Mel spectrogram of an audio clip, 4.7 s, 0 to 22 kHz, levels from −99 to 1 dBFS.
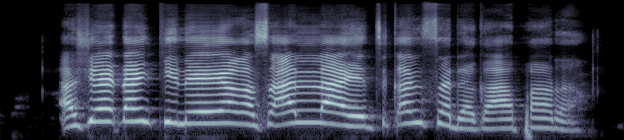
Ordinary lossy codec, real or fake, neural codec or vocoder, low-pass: none; fake; autoencoder, 48 kHz, 128 numbers a frame, DAC-VAE, trained on Japanese speech; none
